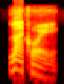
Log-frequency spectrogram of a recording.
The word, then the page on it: lacquey: British English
